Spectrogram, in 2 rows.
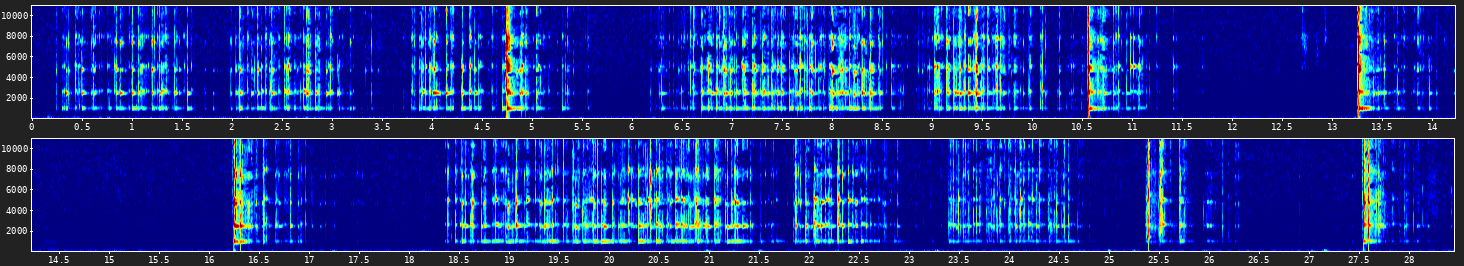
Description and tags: Stirring iced water in a glass.
Recorded with Zoom H2. Edited with Audacity.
